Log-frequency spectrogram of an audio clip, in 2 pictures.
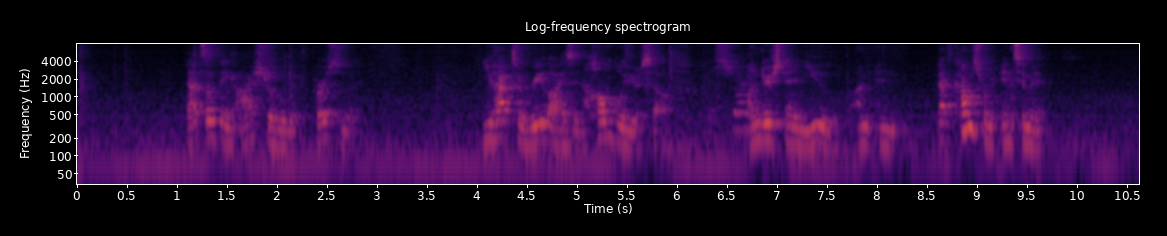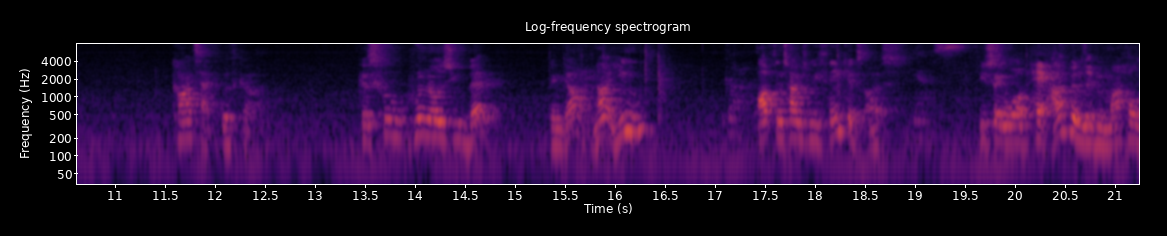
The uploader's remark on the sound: This is a recording of a service I gave.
